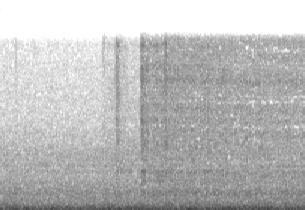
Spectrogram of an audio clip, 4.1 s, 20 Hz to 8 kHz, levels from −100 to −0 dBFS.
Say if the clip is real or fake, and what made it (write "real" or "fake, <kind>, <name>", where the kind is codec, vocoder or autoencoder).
real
